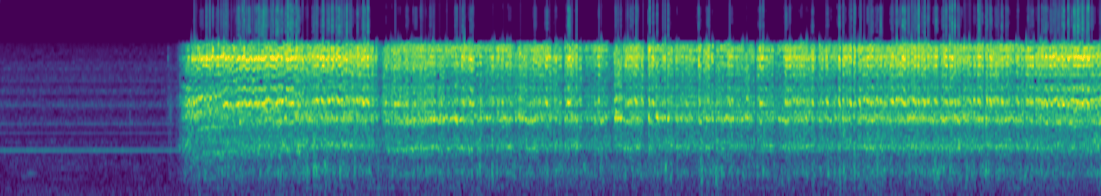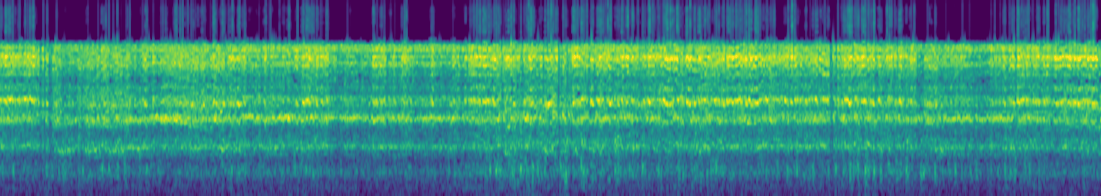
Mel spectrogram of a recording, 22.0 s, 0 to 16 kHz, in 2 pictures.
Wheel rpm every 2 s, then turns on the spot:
10, 190, 230, 230, 240, 230, 220, 230, 230, 230, 220.
none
